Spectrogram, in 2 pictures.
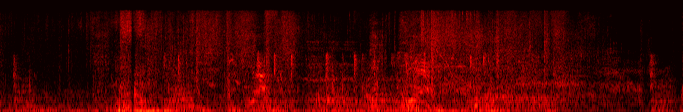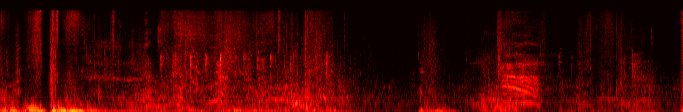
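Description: Sword blows clang and thud in a fight.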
